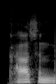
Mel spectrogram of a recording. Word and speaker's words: cozened: I wasn't actually sure I think I read it as cozened but apparently it's cause and Oh cousin means deceived or tricked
